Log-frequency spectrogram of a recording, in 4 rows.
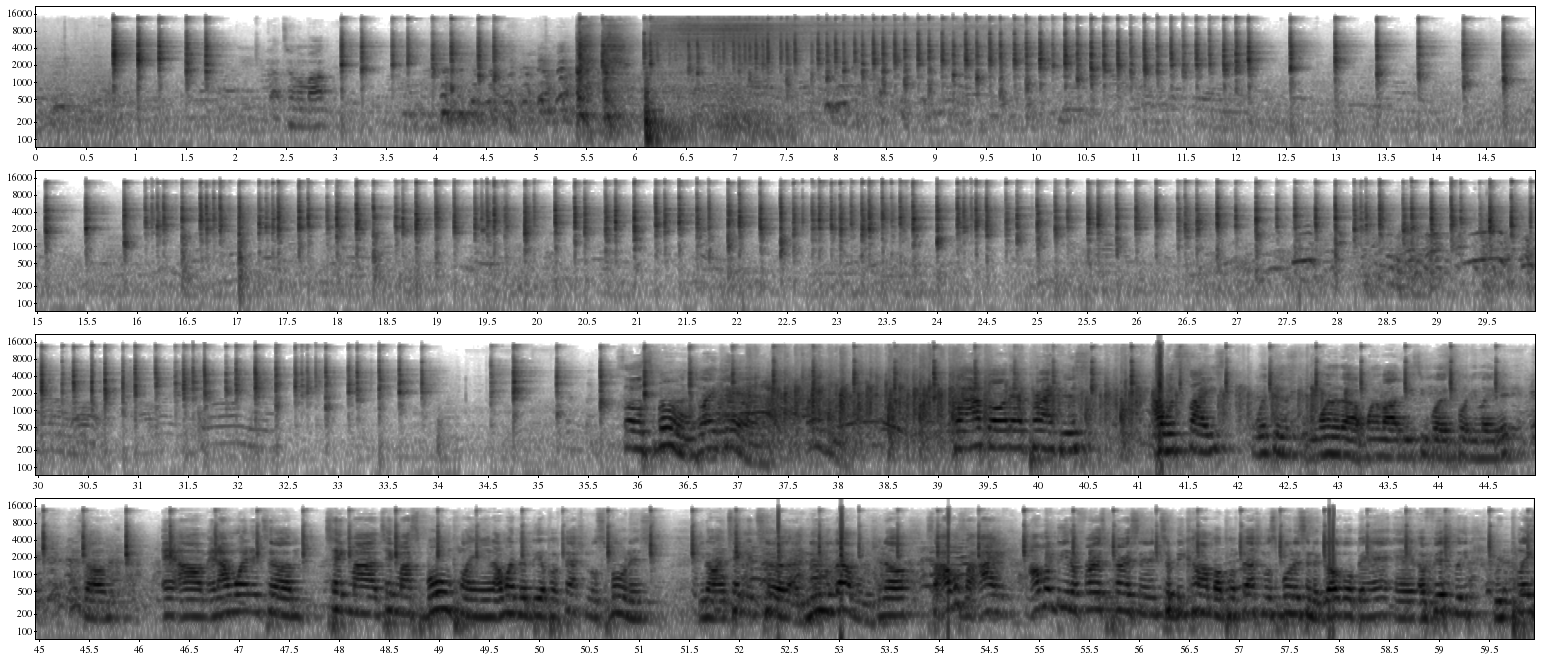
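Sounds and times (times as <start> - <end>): metal spoons clicking: 3.0 - 4.7, 6.2 - 59.9.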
